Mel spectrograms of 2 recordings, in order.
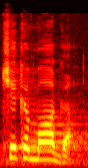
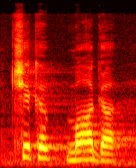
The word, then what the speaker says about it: Chickamauga: engineers funding for inland waters particularly his favorite chickamauga this is the first time i ever heard the word pronounced chika maga lock he often talks about in our hearings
